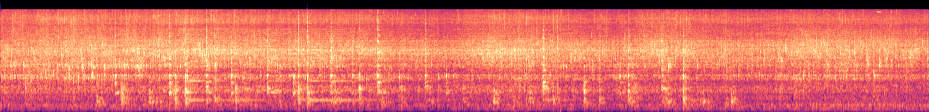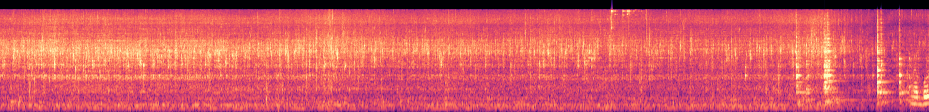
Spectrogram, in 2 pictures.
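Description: Chopped garlic and spring onion frying in oil in a pan, a steady sizzle. A metal turner scrapes and clicks against the pan as they are stirred, with a few louder knocks near the end.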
